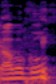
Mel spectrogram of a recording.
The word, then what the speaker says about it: gabagool: Gabagool? That's how you say it.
